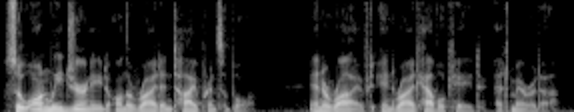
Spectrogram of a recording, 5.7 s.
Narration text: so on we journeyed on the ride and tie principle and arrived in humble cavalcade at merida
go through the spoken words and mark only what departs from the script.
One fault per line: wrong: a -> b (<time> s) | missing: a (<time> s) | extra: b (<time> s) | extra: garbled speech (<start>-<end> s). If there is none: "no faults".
wrong: humble -> ride (3.9 s)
